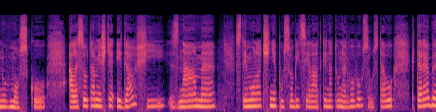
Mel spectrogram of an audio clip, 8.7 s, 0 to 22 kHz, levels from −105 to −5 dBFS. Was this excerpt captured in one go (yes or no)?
yes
